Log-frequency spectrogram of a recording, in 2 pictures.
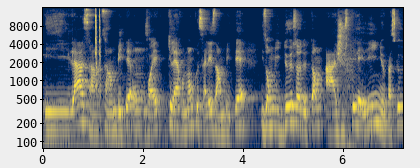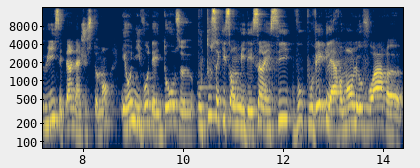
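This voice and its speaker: Woman vlogger with a diaspora accent, low and mellow, deliberate, hesitant pauses, echoey room. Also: faint music behind. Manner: measured, methodical, many "euh" pauses. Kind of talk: explaining to camera.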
